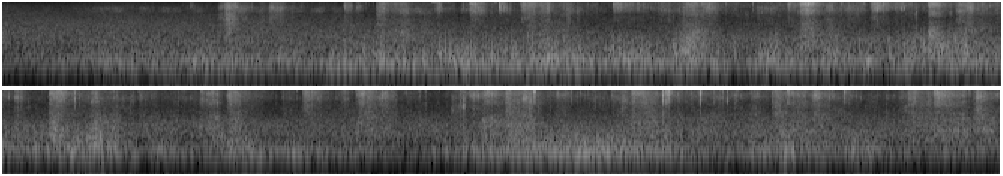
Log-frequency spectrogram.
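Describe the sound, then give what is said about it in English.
Footsteps of a few people setting off walking together: many steady, crisp steps in an uneven rhythm, fairly quiet and continuing throughout with no talk. “We'll just nudge each other and start walking.”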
